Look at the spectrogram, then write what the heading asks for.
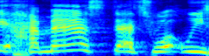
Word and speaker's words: Hamas: on a regular basis that's how we pronounce it in the Arabic language that's my second language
